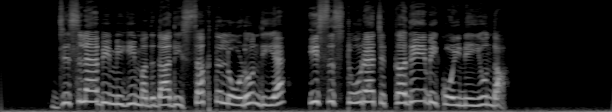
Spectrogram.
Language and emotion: Dogri, disgusted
